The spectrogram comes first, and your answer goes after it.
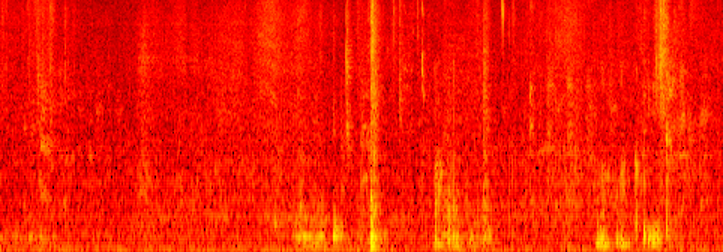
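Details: One-week-old Yorkie Russell puppies indoors in a small room, giving soft low whimpers and grunts in short bursts that grow more frequent in the second half, with faint rustling between them.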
